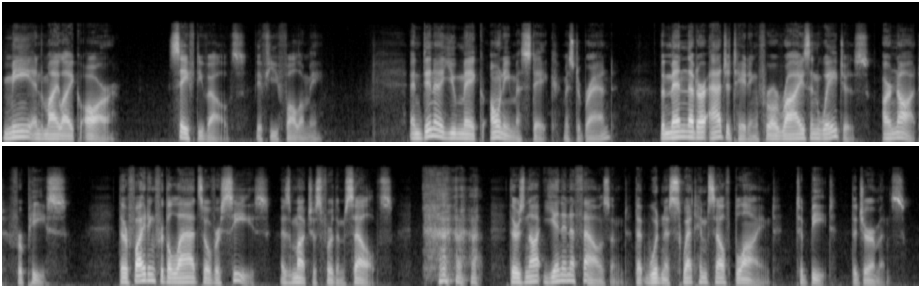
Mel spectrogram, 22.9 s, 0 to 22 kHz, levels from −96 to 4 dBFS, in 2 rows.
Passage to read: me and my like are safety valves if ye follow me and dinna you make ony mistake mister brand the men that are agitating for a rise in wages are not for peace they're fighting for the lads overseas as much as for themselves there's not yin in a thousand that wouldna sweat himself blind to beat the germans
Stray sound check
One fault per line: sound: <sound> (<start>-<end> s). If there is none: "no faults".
sound: laugh (16.7-17.5 s)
